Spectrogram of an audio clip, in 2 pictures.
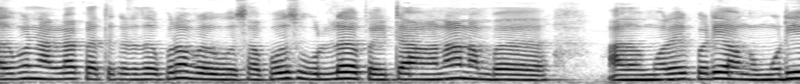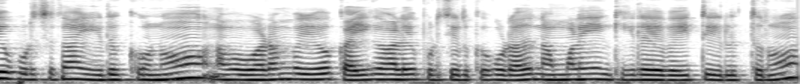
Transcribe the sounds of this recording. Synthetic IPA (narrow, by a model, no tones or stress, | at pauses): ɐðɯkɐpːɯɾ̃nɐlːaːkat̪ːɯkːɪɾɐðɯkɐpːɯɾʊ̃ɐp̬ːɐɾsɐpːoːsʊɭːɐpɐjɪʈːaːŋɡɐnːaːnɐmbɐ | ʔɐðɐmʊrɐɪpːɐɽiɐʋɐŋɡɐmʊɽɪjɐpʊɽɪt͡ʃːɯt̪ãːɪɽɯkːɐɳʊ̃nɐmːɐɔɽɐmbɐjoːkɐɪkaːlɐjɐpʊɽɪt͡ʃːɪɾɯkːɐkːuːɽaːðɯnɐmːɐlɐjʊ̃kiːlɐʋɐɪʈːɯɛɻɯt̪ːɯɾʊ̃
